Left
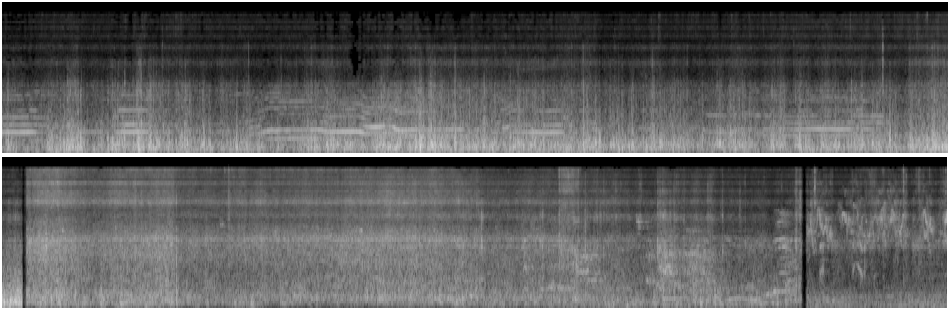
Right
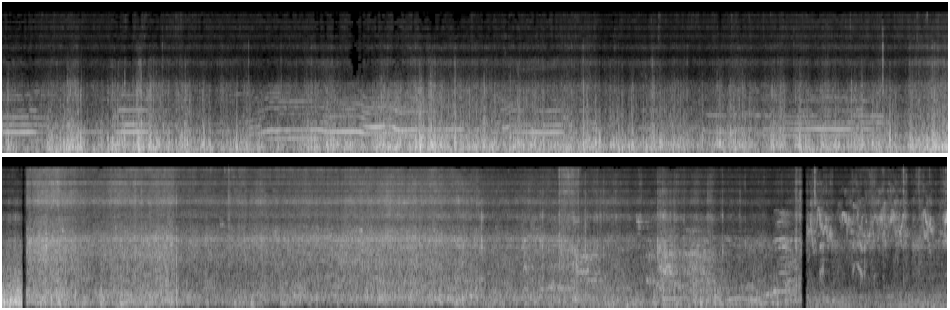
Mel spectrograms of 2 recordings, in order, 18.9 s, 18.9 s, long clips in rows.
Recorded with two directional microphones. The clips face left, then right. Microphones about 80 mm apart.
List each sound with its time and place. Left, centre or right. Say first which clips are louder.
1.2 s run: even; right
3.4 s vehicle: even; centre
4.1 s fireworks: even; right
5.3 s boat: even; right
9.2 s a sound: even; right
9.7 s boat: even; centre
13.0 s vehicle: even; centre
